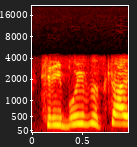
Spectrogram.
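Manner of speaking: high, disbelieving jab; mock outrage to a teammate; incredulous. [name] mocking the other guy.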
